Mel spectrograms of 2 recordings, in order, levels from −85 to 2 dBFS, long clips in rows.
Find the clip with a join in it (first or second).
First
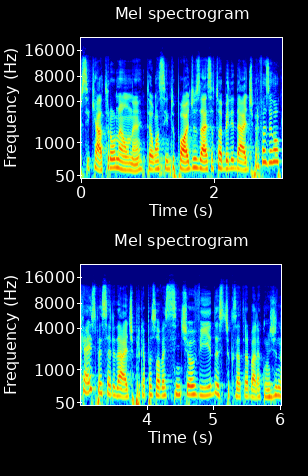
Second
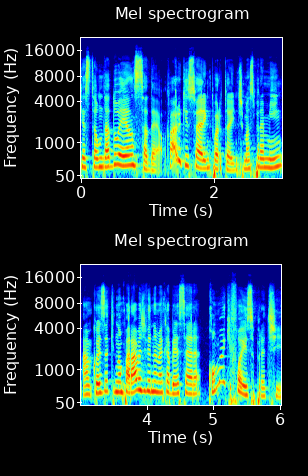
second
